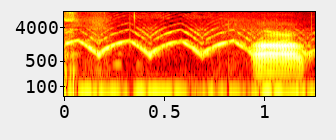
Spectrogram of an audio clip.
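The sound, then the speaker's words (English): A siren sound effect wails, its pitch sweeping up and down in three quick cycles before ending in a louder, buzzing horn-like blast. “I'll throw in some siren effect.”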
